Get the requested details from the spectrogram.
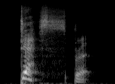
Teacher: we say then the stress moves we're in a desperate situation now the stress is on the first syllable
